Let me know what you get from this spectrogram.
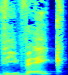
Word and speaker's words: Vivek: But here's an interesting clip I want to play to you from Vivek, because that's how it's pronounced. It rhymes with cake, according to him.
